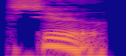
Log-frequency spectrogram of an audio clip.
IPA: suː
